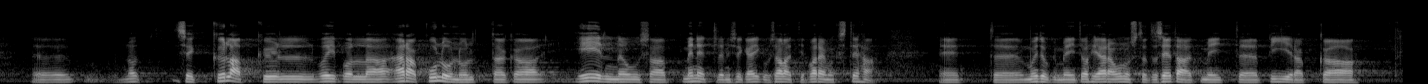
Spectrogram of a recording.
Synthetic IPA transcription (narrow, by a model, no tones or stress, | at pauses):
no̞ | se̞ːkɯlɑb̥̚kylvɤjb̥o̞lːɑæɾɑkulunult̪ːˑɑɡ̥ɑe̞ːlnɤwsɑːb̥̚me̞ne̞t̪ːˑle̞mise̞kæjɡ̥usɑlɑt̪ːˑipɑɾe̞mɑkst̪e̞ɦɑ̰ | e̞t̪ːmujd̪̥uɡimejt̪o̞ɦiæɾɑunust̪ɑd̪̥ɑse̞d̪̥ɑe̞t̪me̞jd̪̥piːɾɑb̥̚kɑ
